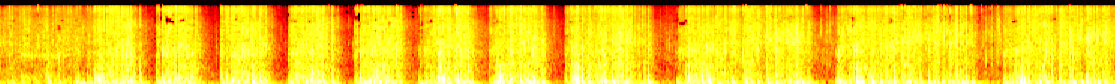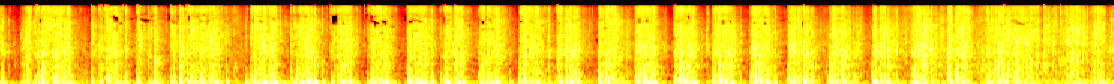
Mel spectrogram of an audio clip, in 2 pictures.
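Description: A clear plastic bubble wrap sheet, partly bunched in hand, is scratched and gripped with long nails. Rapid bursts of dense, crackly scratching and crinkling are separated by brief quiet gaps. The noisy texture spans low rumble through bright hiss.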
